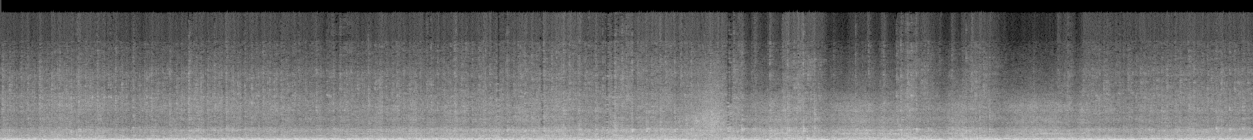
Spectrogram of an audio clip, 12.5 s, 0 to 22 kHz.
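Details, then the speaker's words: 1973 Ford Mustang Mach 1 351 Cleveland four-barrel V8, converted to four-speed manual, at high idle: steady deep rumble with faint puffing exhaust edge, more noticeable when clutch released; exhaust manifold leak. "I had it idled up kind of high so if you can't hear the exhaust leak especially when you let out the clutch"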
